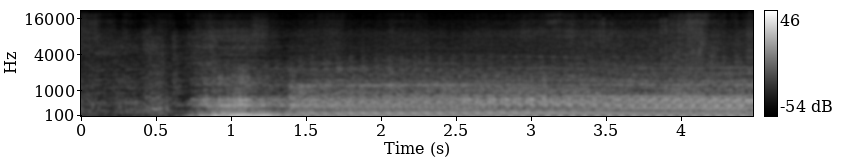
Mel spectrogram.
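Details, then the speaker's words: 2022 Ram 1500 5.7 Hemi V8 cold start at -24°C (feels -33), not plugged in, unstarted for a week: brief crank, catches with quick flare, settles into steady even fast idle; normal cold start. "That sounds good. That's a cold start, baby."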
